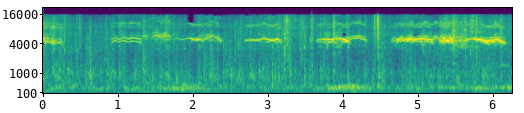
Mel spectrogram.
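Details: Young pigeons during feeding, a poorly developed bird feeding larger ones: piercing high squeaks come in bursts roughly every second, some long and wavering, over soft low cooing.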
